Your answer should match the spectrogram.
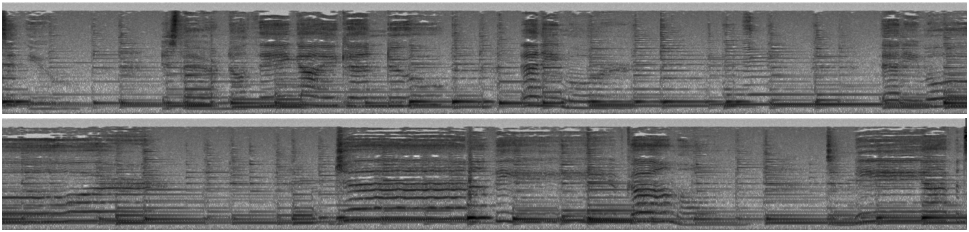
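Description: Ukulele strumming a steady chord pattern, with a woman's wordless vocal humming along at times.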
